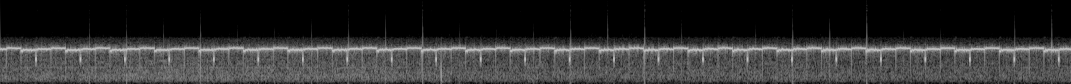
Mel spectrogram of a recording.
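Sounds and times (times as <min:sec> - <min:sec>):
SSTV transmission from the ISS in Martin 1 mode on 145.800 MHz: 0:00.0 - 0:10.7.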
